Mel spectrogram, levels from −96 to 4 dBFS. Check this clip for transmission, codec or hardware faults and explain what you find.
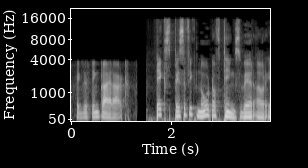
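One fault is present. From 0.0 to 1.5 s, nothing above 3.8 kHz comes through, so the sound is dull and boxy. Then a 188 ms silence falls before full bandwidth returns. The likely cause is an input switched to a poorer device. The level barely changes, and that device adds only faint noise.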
